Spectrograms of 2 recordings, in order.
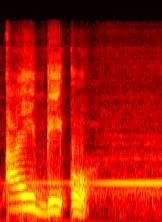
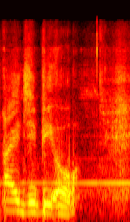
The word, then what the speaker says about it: Igbo: Actually, it's Ebo, it's Ibo. It's not IGBO.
